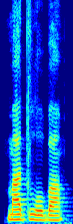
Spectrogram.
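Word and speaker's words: მადლობა: is how to say thanks in Georgian Matoba Matt Luba Matt Luba say okay Gargi Gargi say thanks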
